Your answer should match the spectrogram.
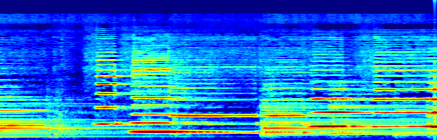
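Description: Tenor saxophone playing a slow, lyrical melody over piano accompaniment. The sound thins out just before a second in, then a louder new phrase begins.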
